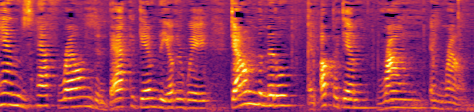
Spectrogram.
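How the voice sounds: Ordinary pitch variation shapes the natural reading voice heard here.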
